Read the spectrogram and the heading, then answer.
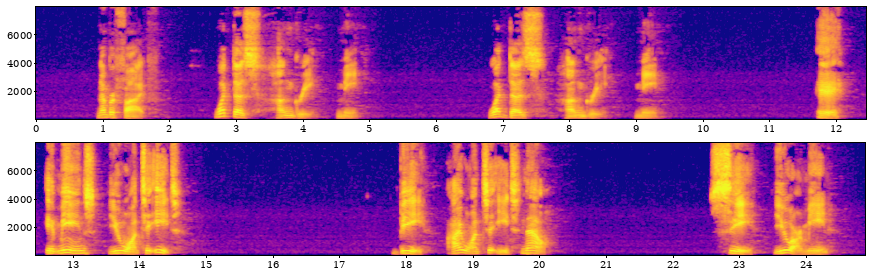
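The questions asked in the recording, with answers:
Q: What does hungry mean?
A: A: It means you want to eat.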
